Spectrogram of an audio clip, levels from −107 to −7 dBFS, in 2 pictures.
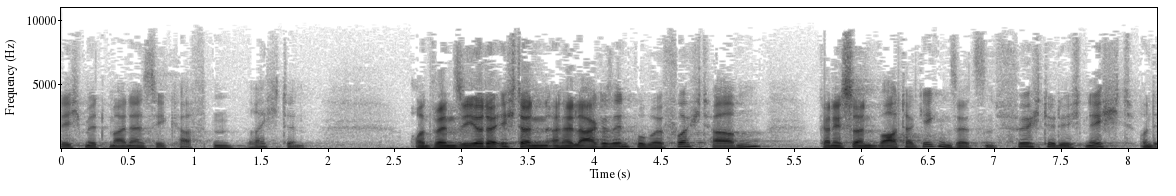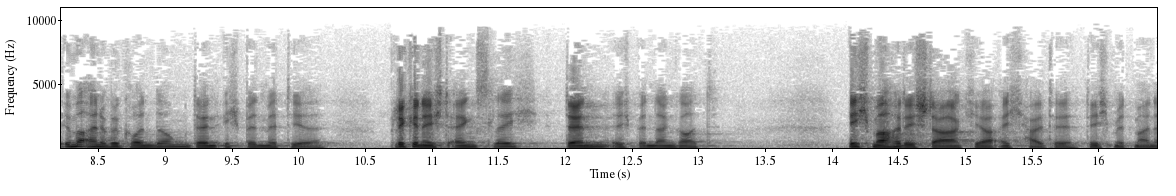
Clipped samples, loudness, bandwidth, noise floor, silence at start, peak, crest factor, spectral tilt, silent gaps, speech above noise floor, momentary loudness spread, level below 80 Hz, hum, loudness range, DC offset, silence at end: under 0.1%; -23 LUFS; 9 kHz; -57 dBFS; 0 s; -2 dBFS; 22 dB; -7 dB/octave; none; 35 dB; 14 LU; -56 dBFS; none; 4 LU; under 0.1%; 0 s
